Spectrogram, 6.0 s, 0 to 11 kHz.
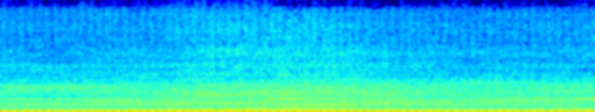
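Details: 1982 Porsche 911 Targa, same owner since 1983, sat about five years: steady fast even idle from cold, no knocks, ticks or smoke.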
